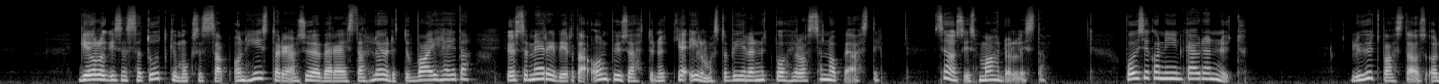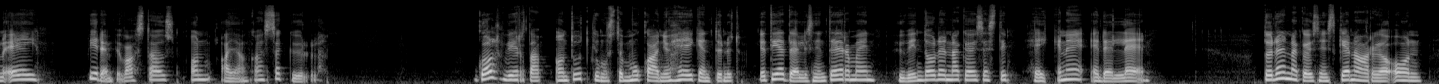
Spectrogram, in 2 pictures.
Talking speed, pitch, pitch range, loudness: 105 wpm, 195 Hz, 165-220 Hz, -20 LUFS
